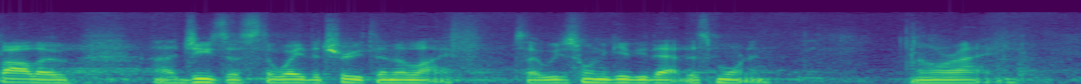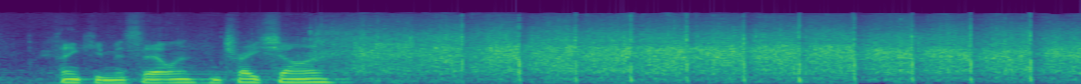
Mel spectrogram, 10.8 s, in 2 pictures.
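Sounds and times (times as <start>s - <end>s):
speech: 0.0s - 7.4s
crowd clapping: 6.9s - 10.8s.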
